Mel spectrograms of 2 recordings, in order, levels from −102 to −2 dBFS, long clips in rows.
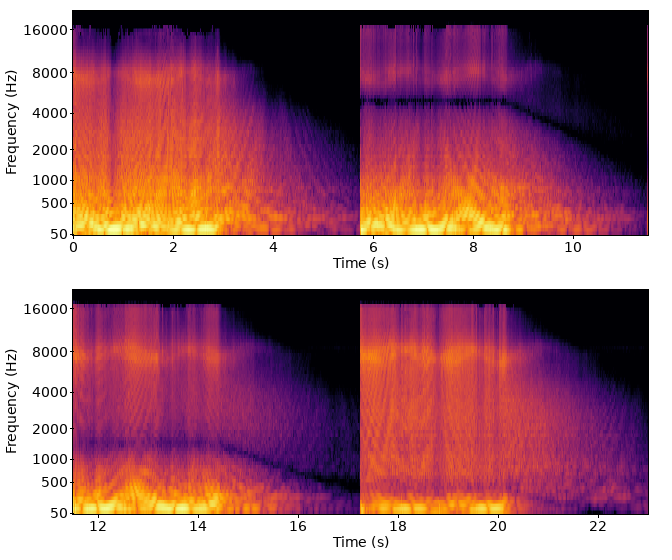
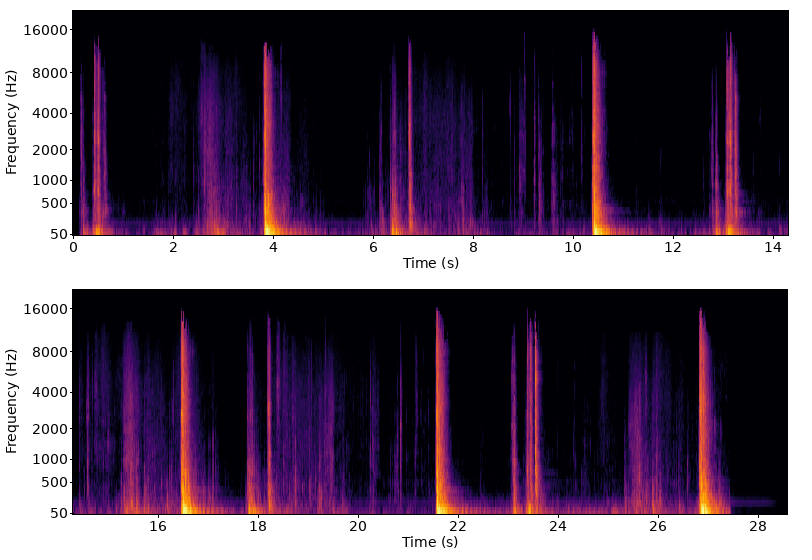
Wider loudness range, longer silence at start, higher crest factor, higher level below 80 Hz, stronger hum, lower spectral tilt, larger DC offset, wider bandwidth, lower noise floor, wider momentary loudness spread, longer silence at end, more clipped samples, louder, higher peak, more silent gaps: second, 12 LU vs 20 LU; second, 0 s vs 0.45 s; second, 14 dB vs 26 dB; second, -36 dBFS vs -30 dBFS; neither; about the same, -6.5 dB/octave vs -5.5 dB/octave; neither; first, 16.5 kHz vs 13 kHz; second, -75 dBFS vs under -90 dBFS; second, 20 LU vs 26 LU; first, 2.3 s vs 1.4 s; neither; first, -15 LUFS vs -21 LUFS; about the same, -2 dBFS vs -2 dBFS; neither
